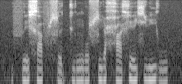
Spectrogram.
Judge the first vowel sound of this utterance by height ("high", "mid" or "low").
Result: mid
